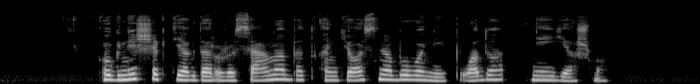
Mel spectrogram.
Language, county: Lithuanian, Vilnius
